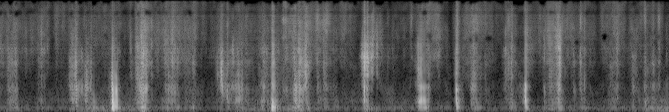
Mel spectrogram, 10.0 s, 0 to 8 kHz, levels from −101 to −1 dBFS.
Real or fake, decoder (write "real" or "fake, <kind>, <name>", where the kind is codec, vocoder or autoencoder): fake, vocoder, Vocos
